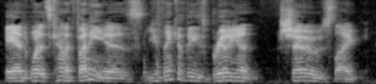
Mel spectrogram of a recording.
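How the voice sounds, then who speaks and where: A man's voice: mid-range voice, unhurried, a bit bright. A man hosting a podcast, telling a story in a casual, informal and loosely phrased way. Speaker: podcast host.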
